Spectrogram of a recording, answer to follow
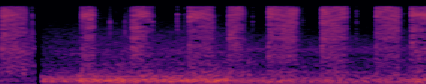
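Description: Aerosol can of black spray paint sprayed in a rapid series of short hissing bursts, about four or five a second.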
